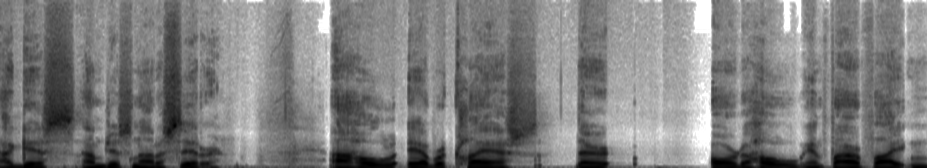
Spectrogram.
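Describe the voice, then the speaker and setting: In a North Carolina accent, the speaker goes very slowly with long, frequent pauses and fairly even intonation, in a very clean recording with a silent background and a dry, close sound with no echo. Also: man, fairly low pitch for a man. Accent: Southern US, North Carolina. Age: 60s. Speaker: political candidate, firefighter. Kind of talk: candidate forum opening statement.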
